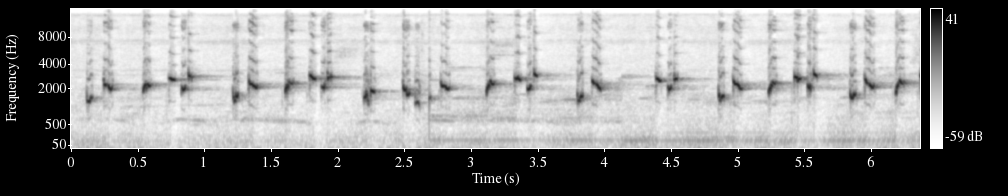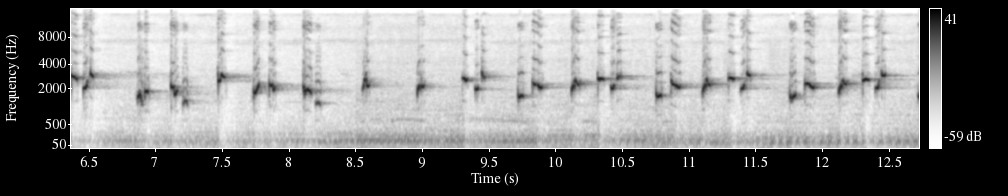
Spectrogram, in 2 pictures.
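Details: An extended fighting song of a yellow-vented bulbul, used to goad other birds into answering: a steady, fast flow of chattering, liquid slurred notes lasting throughout, with low rumbling noise in the latter half.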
